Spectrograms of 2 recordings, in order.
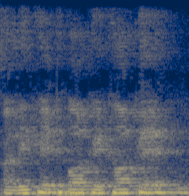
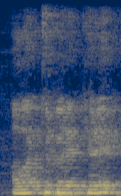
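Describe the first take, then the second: First: The phrase is pronounced in an odd, distorted way. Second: The phrase is pronounced in the ordinary way. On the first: It imitates a celebrity's quirky pronunciation. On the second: It is the usual pronunciation.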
